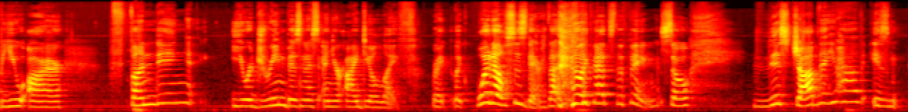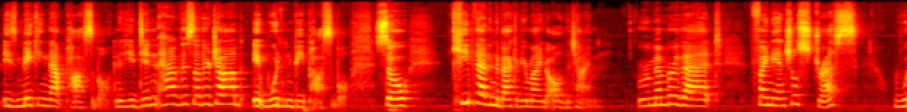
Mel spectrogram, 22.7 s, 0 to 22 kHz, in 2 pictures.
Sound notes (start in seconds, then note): 7.0 laughs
